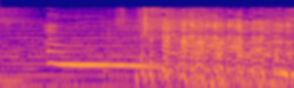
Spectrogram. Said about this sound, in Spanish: en uno de los barrios más opulentos de Guanajuato, Nicolalpan, a la mitad de una noche oscura se oían a lo lejos los aullidos de los coyotes.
